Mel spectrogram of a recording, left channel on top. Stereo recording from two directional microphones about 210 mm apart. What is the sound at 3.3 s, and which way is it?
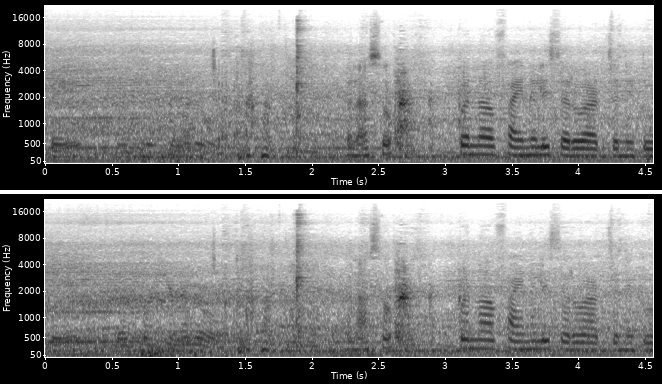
Speech, 5° left (ahead or behind).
